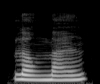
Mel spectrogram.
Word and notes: 冷门: lěng mén

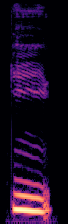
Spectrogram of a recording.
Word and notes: 亿: yì

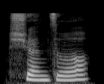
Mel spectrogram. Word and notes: 选择: xuǎn zé

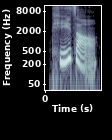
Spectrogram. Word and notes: 提早: tí zǎo

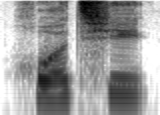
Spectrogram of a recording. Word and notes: 活期: huó qī

